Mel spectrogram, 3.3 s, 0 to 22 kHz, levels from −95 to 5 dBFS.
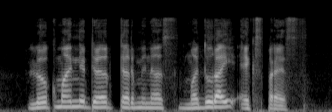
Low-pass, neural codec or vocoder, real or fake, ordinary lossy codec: none; codec, 24 kHz, 3 kbps, HILCodec; fake; none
